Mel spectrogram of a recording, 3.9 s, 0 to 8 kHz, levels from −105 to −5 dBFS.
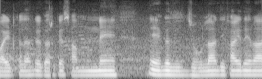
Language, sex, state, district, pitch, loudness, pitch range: Hindi, male, Chhattisgarh, Bilaspur, 110 Hz, -17 LUFS, 105-115 Hz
